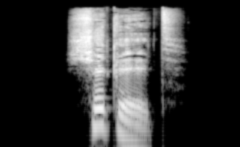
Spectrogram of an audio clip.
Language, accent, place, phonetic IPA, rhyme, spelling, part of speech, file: German, Germany, Berlin, [ˈʃʏtl̩t], -ʏtl̩t, schüttelt, verb, De-schüttelt.ogg
- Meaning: inflection of schütteln: 1. third-person singular present 2. second-person plural present 3. plural imperative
